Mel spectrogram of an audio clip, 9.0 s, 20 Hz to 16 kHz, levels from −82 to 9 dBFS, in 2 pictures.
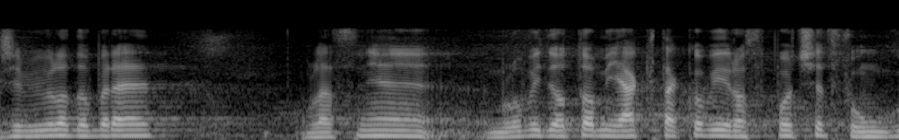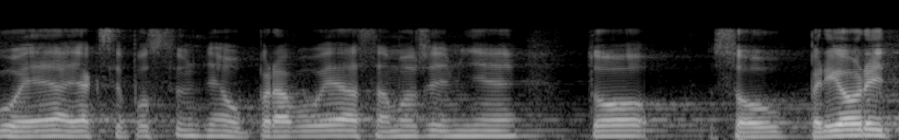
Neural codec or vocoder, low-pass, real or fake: none; 7.2 kHz; real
